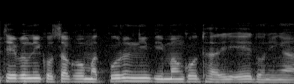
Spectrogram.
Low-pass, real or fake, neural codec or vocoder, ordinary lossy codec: none; real; none; none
